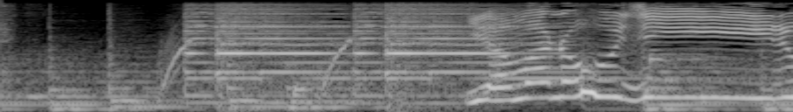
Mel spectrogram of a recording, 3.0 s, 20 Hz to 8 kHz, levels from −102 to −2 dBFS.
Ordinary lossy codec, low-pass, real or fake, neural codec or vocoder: none; 7.2 kHz; real; none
